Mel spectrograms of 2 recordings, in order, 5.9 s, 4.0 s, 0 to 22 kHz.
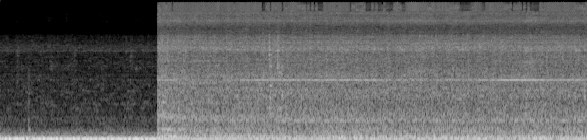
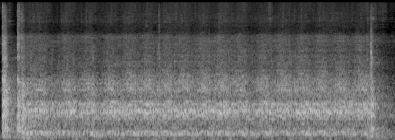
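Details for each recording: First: Ford FE V8 in a 1964 Galaxie, first start after sitting for years: steady, even idle with a smooth low rumble, no knocks or misses. Accelerator pump works, and it runs well after sitting. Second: Classic Ford engine on its first start attempt in years. A laboured, dragging starter churn with slow, sluggish compression beats for about four seconds: very slow cranking.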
